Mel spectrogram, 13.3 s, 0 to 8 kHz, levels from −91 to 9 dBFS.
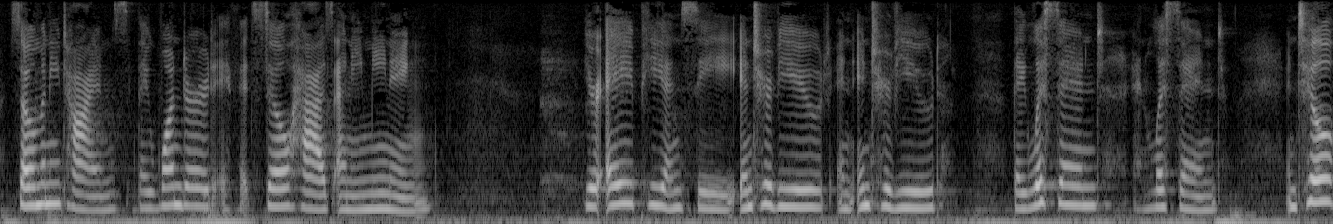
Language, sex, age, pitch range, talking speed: English, female, 10-29, 205-255 Hz, 110 wpm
